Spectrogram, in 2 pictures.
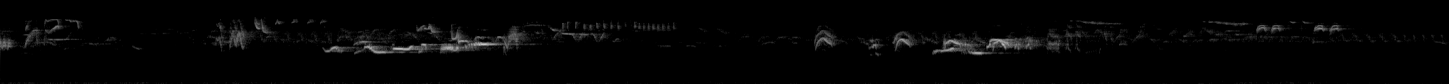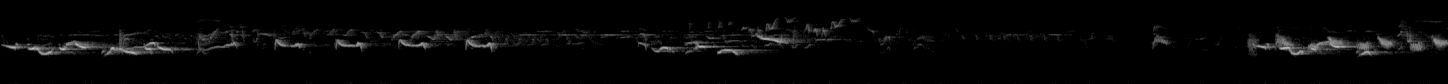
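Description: Birds singing: several bouts of quick, high chirping notes, separated by short pauses.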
